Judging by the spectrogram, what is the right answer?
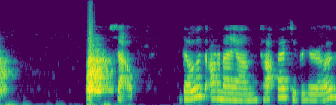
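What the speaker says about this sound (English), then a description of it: "Excuse the dog barking in the background." A dog barks indoors in a home, one sharp loud bark followed by a shorter one, then a person speaks close by.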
